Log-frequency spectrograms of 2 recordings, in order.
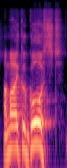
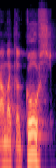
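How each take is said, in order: First: Louder and higher, punching the joke; louder, higher repeat. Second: Said in the usual way. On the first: Real, not acted. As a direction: say it again, louder and higher for the laugh. Repeats the line for effect.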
